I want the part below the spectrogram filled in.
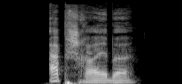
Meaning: inflection of abschreiben: 1. first-person singular dependent present 2. first/third-person singular dependent subjunctive I
- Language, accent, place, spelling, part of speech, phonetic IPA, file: German, Germany, Berlin, abschreibe, verb, [ˈapˌʃʁaɪ̯bə], De-abschreibe.ogg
